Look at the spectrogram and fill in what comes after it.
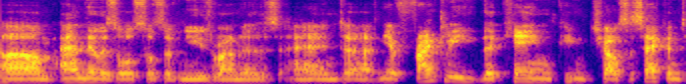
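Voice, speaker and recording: With a British accent, a man speaks at a fairly low pitch and a moderate pace, with fairly even intonation and hardly any pauses. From Britain. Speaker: technology executive, panelist. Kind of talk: panel discussion. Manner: halting, many fillers.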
